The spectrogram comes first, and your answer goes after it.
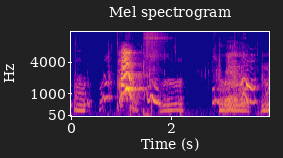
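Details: Young F1 Goldendoodle litter, 25 days old, indoors late at night around 11 pm. There are clear tonal whimpers, one sharp squeal and falling cries, separated by a brief silence.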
